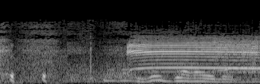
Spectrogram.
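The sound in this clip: A sheep bleating in the mountains: a few faint knocks, then one long, loud, wavering bleat that holds to the end.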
